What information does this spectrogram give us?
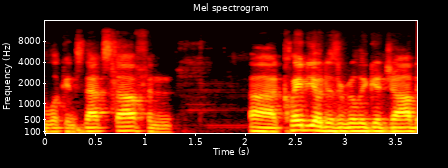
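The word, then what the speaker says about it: Klaviyo: so cla clavio right it's pronounced clavio unless i'm wrong dante that's right right yeah that's right clavio so basically if say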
